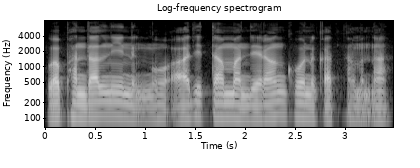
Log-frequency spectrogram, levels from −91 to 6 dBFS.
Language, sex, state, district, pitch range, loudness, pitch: Garo, male, Meghalaya, West Garo Hills, 95-100 Hz, -20 LUFS, 100 Hz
